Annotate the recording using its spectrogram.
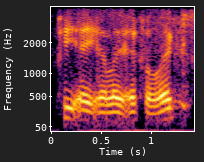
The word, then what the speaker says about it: Palafox: PALAFOX.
